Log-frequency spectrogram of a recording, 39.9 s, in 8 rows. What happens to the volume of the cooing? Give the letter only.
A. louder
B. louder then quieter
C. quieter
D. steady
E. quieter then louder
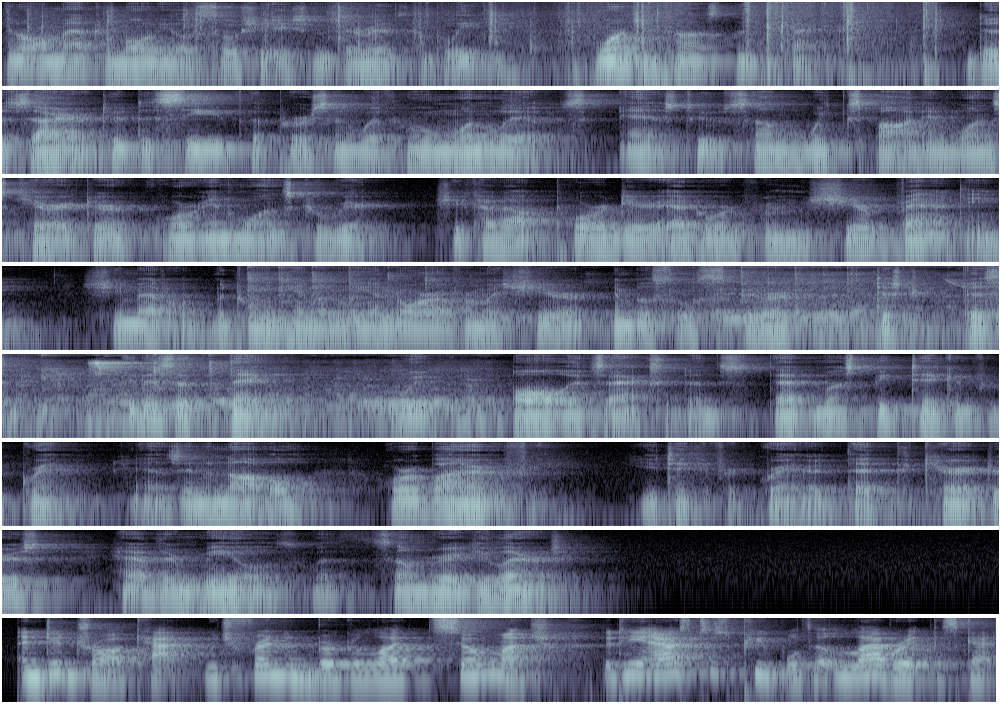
A.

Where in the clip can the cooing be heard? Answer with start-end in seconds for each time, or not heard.
16.1-22.4.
